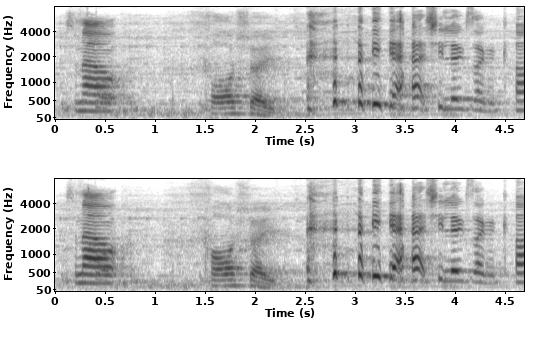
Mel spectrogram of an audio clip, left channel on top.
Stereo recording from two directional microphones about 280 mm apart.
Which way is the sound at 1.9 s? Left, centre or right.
Right.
